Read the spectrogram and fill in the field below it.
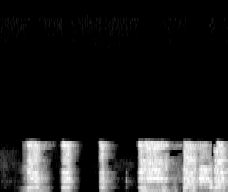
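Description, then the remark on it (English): A man gives a deliberate, exaggerated cough while holding his hand out palm up: three short, loud bursts in quick succession, then a longer, rougher hacking cough. No one speaks. “He kind of coughs and holds his hand out with his palm up a little bit.”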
